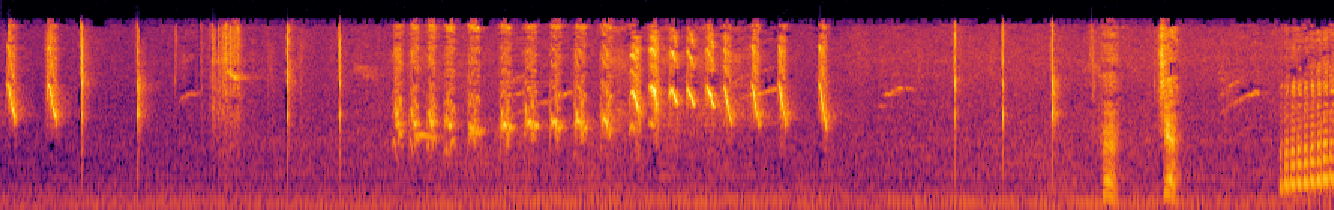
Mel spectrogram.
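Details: Greater green leafbird singing a Cililin tembakan: scattered clicks give way to a dense run of quick, buzzy, rising notes, then more clicks, two low swooping sounds and a final rattle.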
